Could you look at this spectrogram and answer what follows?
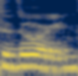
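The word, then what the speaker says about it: Itadori: a dory no i keep saying his freaking name wrong does that say it right yeah it's a dory so i would definitely say that this is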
